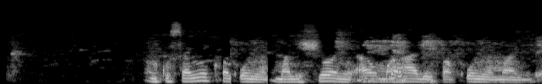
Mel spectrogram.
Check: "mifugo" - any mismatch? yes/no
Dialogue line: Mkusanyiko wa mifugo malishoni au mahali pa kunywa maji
yes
